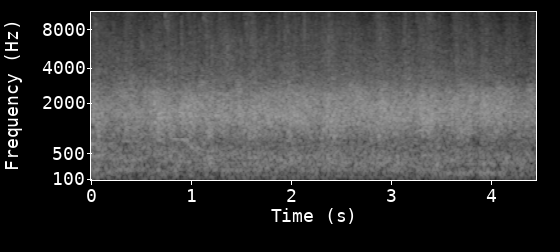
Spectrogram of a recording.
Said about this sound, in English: That's worth a round of applause, is it not, on that one?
